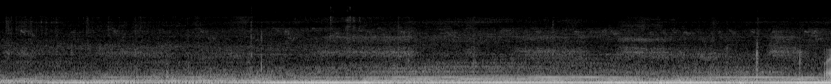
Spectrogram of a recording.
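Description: An engine running steadily, a low hum with a few steady tones, getting a little louder a few seconds in.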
